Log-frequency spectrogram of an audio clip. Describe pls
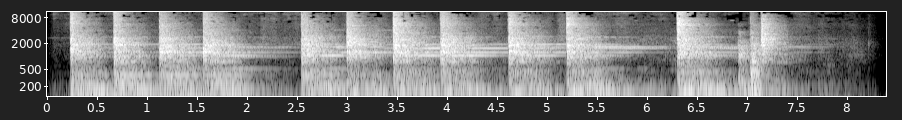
Sound from a blacksmith hitting metals with hammer.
